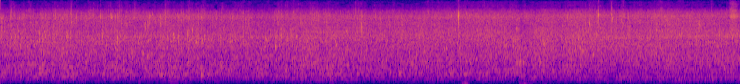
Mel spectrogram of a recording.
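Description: Steady rushing of flowing rapids water, an even hiss-like wash of sound with no pitch.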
